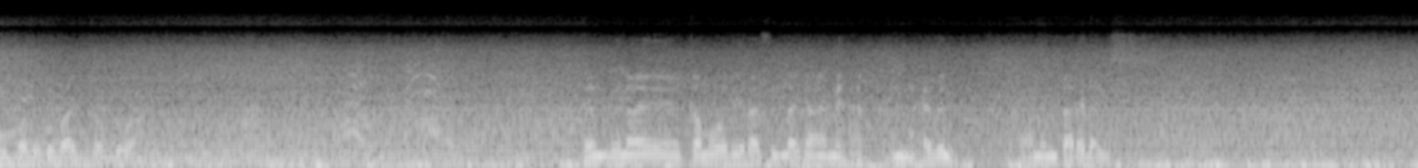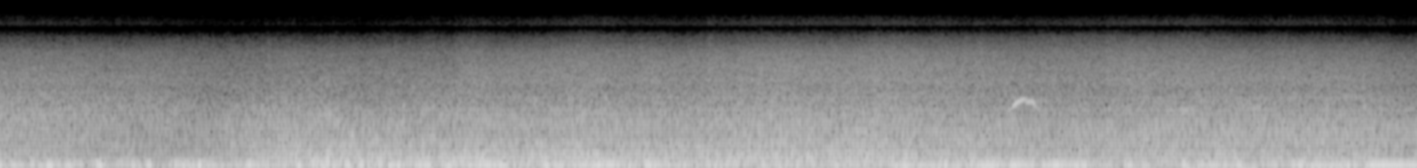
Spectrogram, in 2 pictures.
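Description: Waves wash steadily onto a beach.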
